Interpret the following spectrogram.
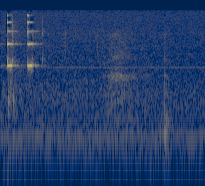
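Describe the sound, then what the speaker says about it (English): A SINGCALL wireless waiter pager receiver gives two short, close electronic beeps in quick succession near the start, followed by faint room noise. "receiver beeps"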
